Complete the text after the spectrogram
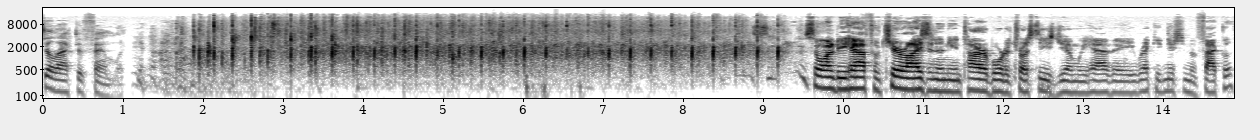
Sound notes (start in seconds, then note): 5.1 applause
